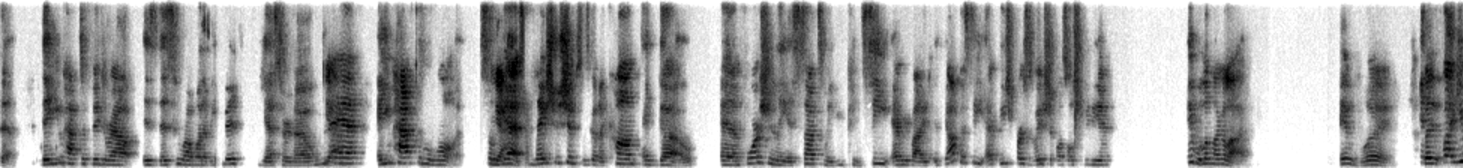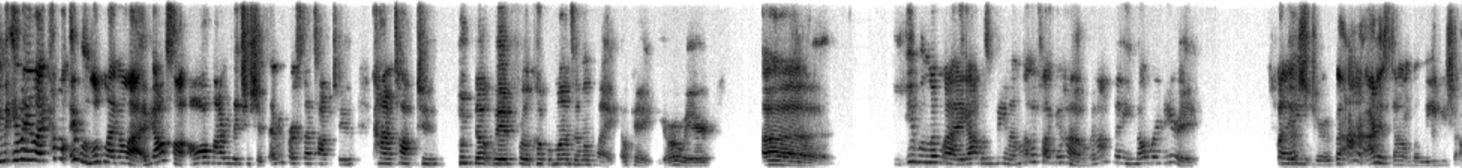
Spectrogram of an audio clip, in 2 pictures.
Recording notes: Sorry for the sound not being as high quality as I would like but it shall get better.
